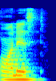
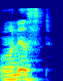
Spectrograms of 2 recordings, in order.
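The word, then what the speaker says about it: honest: आ जाएगा फिर देखिए ऑनेस्ट यहां पर एच जो है इसको बोला नहीं जाता है ये साइलेंट होता है तो आप देखो ऑनेस्ट ऑनेस्ट आ में औ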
